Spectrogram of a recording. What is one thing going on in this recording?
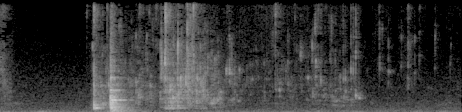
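Liquid pours into a pot with a splashing gurgle.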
